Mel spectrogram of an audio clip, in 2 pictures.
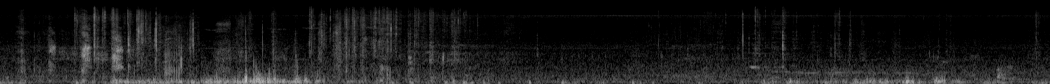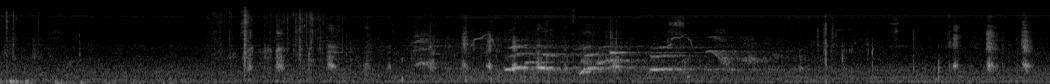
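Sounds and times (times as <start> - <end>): puppy whining and yipping: 14.6 - 18.0.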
